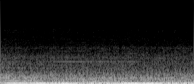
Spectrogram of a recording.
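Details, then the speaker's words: Toyota Innova with malfunction light on and heavy engine vibration: deep, uneven rumble at idle with engine shaking hard, one cylinder dropping out; misfire caused by a wiring fault at the second injector, light off after repair. "जो second न investor था उसकी wire में problem थी उसी से काम night जा रही थी"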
